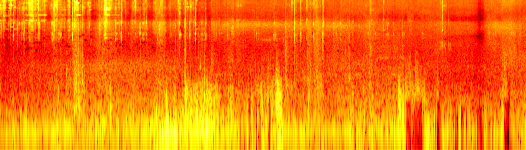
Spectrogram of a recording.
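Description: A bunch of keys jangling, with scattered metal clicks and rattles as a key is worked in a car's door lock, over a low rumble on the microphone.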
